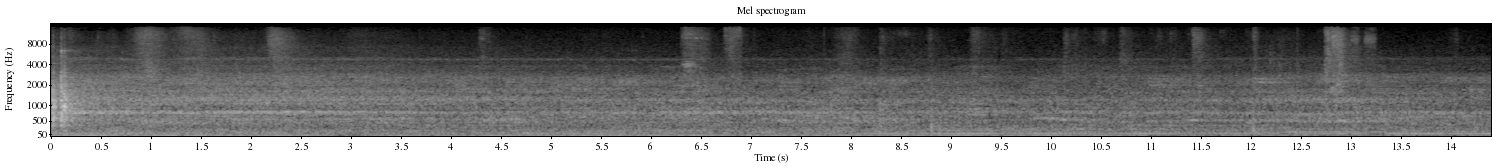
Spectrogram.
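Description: Steady low mechanical hum of running shop machinery, with a light knock about six seconds in and another near the end.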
